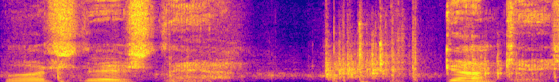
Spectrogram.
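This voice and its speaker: Over clear background noise, a man performs a put-on character voice at a fairly high pitch. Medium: video game. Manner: gruff, dry, laconic.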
